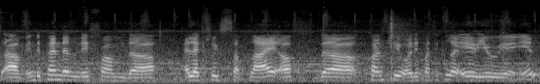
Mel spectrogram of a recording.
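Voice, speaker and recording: A young woman from Gambia, a company director, giving a relaxed, friendly tour of her office and explaining her work. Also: fairly low pitch, poor audio. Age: young adult.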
